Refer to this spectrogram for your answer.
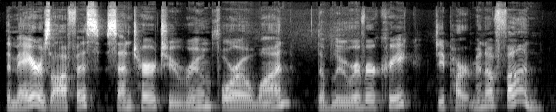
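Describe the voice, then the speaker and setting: A woman reads a rhyming children's storybook aloud, telling it in a dramatic, deliberate way with varied emphasis. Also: fairly low pitch, lively intonation. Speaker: storybook reader. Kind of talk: expressive read-aloud of a rhyming children's picture book.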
